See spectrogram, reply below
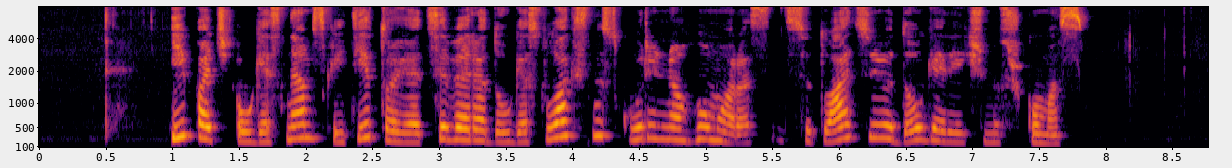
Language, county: Lithuanian, Kaunas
